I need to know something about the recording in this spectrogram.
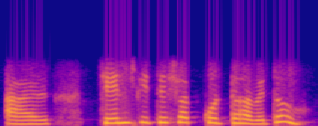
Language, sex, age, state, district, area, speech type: Bengali, female, 30-45, West Bengal, South 24 Parganas, rural, conversation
